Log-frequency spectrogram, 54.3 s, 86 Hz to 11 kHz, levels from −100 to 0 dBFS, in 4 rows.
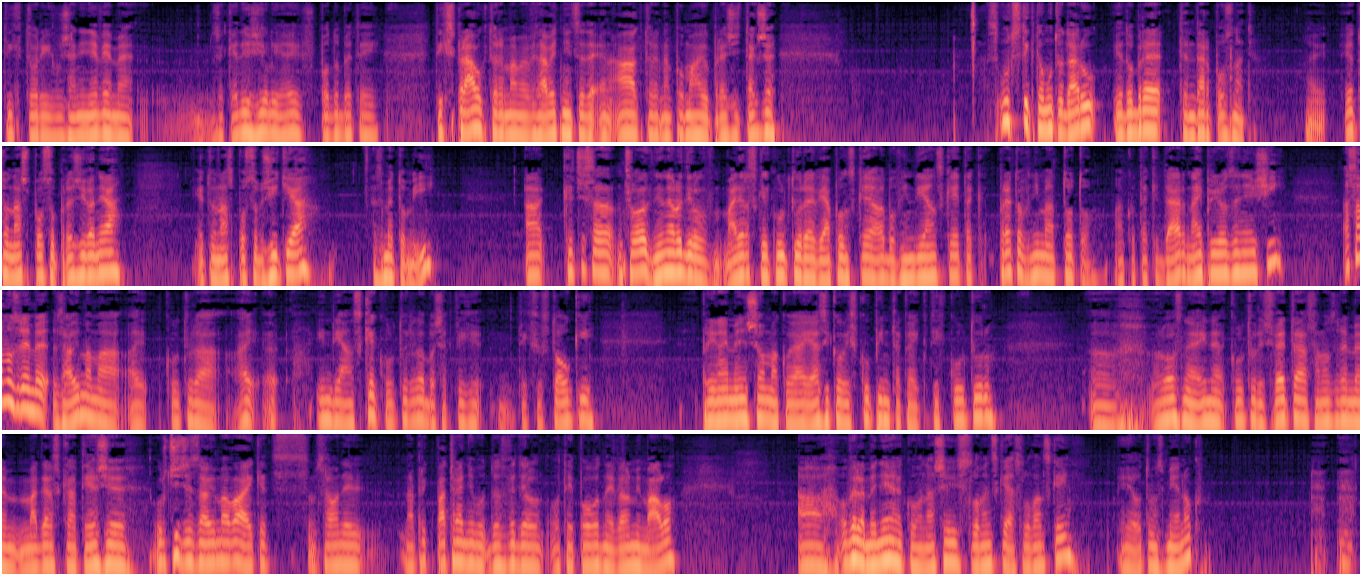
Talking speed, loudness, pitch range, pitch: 145 wpm, -25 LUFS, 105-125 Hz, 115 Hz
